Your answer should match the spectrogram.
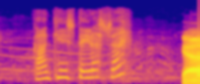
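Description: Speech only: a quiet, high-pitched young woman's voice from the anime's dialogue, then a louder man's voice begins near the end.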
